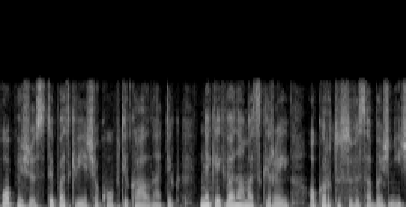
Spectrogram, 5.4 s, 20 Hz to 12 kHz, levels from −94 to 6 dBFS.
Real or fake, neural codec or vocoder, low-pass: real; none; 7.2 kHz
